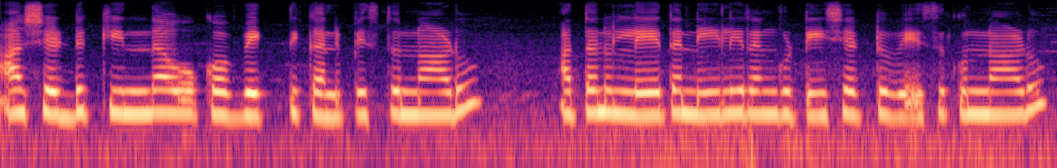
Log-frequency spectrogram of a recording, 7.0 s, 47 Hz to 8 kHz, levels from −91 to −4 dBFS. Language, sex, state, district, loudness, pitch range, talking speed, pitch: Telugu, female, Telangana, Mahabubabad, -16 LUFS, 240-255 Hz, 100 wpm, 245 Hz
